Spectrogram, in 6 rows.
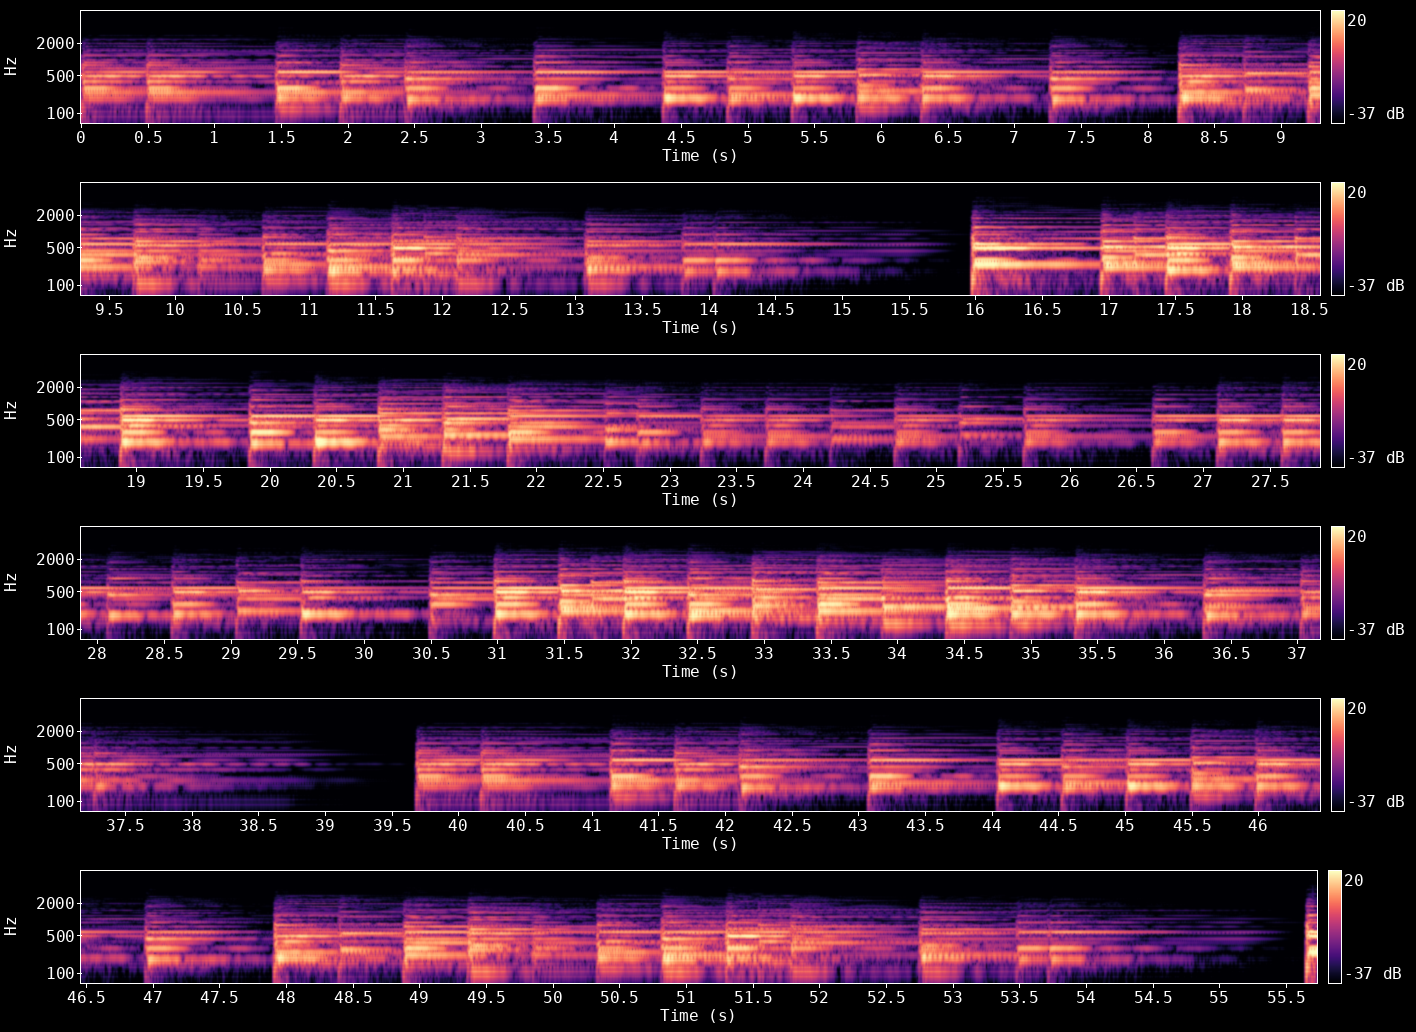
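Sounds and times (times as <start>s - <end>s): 
mono piano: 0.0s - 55.7s.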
